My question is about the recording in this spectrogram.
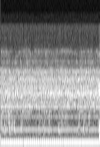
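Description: Steady low electrical hum, like mains hum on the audio line, with no other sound.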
